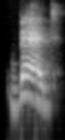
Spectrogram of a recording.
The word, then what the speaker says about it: bed: I know average Nigeria will pronounce these two words the same. They are not the same. The first one is B-I-R-D, bird. B-I-R-D, bird. While the second one is bed. It is not, they are not the same at all.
